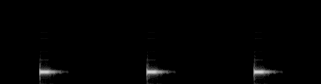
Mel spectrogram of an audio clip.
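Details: Bedside vital signs monitor in a hospital, from a sound effect recording: three evenly spaced clean tone beeps, about one per second.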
